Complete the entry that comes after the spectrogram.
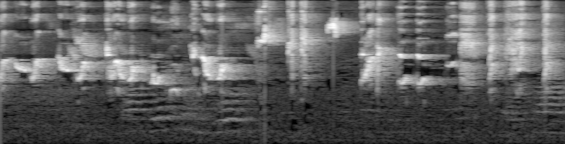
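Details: Plontang bird in continuous, chattering song: rapid high chirps, slurred whistles and trills strung together almost without pause, with a rhythmic pulse of notes every few tenths of a second.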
